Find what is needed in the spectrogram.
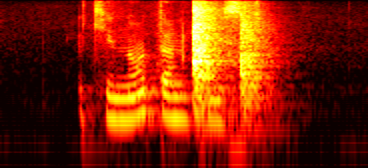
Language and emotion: Russian, neutral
